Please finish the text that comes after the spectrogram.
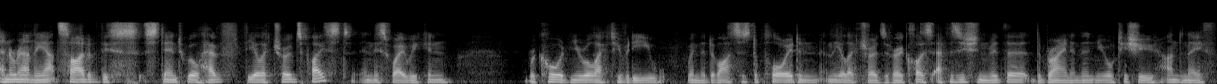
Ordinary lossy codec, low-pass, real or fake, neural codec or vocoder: AAC, 32 kbps; 7.2 kHz; fake; codec, 16 kHz, 0.7 kbps, FocalCodec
